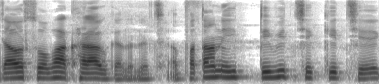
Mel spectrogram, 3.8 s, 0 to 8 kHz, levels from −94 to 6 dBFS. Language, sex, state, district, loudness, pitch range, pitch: Maithili, male, Bihar, Supaul, -19 LUFS, 140-160 Hz, 150 Hz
